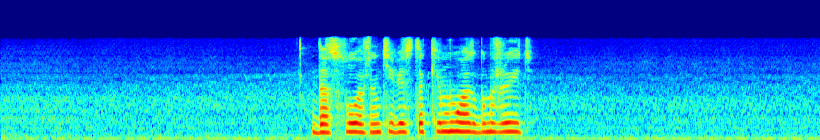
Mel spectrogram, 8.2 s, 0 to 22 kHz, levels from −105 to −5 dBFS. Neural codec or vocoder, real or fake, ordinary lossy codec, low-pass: codec, 16 kHz, 16 kbps, FunCodec, trained on Chinese and English, 50 frames a second; fake; AAC, 48 kbps; 7.2 kHz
